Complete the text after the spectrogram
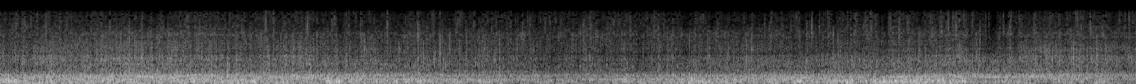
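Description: Wind rushes steadily past outdoors.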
